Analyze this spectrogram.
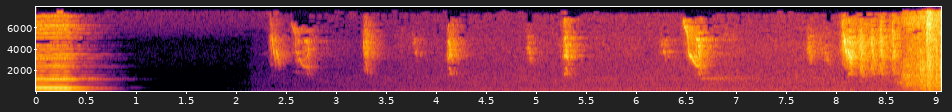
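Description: Birds chirp in the morning air, first as sparse, short, high tweets spaced apart, then as a denser, louder flurry of chirps at the end, after a brief tonal sound at the very start.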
